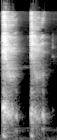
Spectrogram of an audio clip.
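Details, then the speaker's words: Two short, sharp, dry-sounding coughs about half a second apart from a young child, in a quiet room. "bongbong Dede lagi batuk guys"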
